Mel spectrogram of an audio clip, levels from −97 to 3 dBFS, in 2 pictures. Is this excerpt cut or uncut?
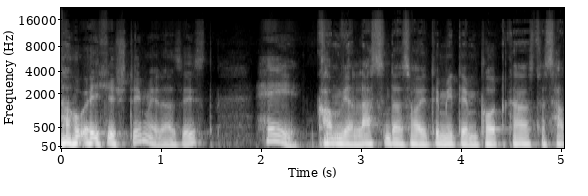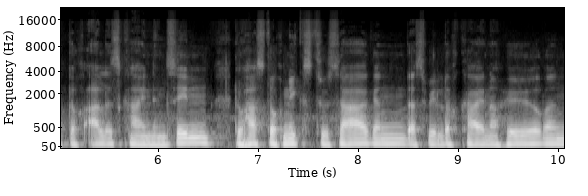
cut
